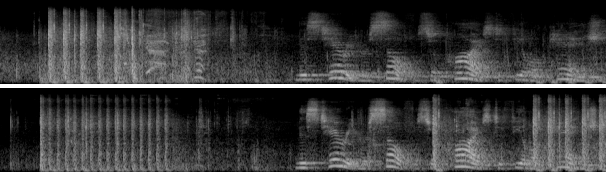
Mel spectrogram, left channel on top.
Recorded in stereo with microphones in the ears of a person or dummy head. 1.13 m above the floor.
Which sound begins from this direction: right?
A woman speaking, at 3.0 s.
